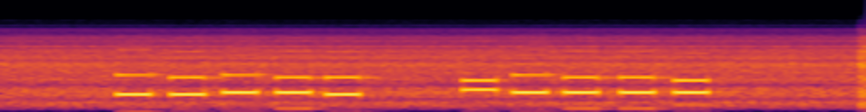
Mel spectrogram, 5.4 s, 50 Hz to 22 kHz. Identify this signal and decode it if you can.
DTMF, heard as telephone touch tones, dialled by hand, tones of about 210 ms, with radio hiss, a squelch burst at the end and room echo. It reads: 32652 76554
